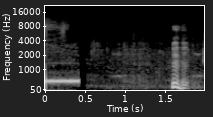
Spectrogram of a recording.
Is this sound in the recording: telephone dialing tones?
yes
